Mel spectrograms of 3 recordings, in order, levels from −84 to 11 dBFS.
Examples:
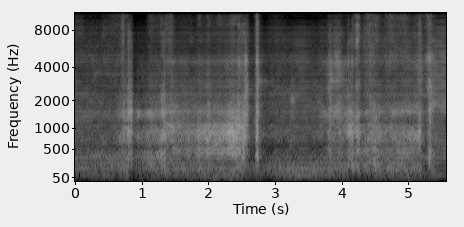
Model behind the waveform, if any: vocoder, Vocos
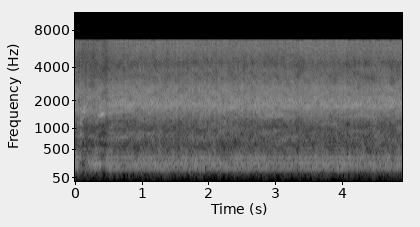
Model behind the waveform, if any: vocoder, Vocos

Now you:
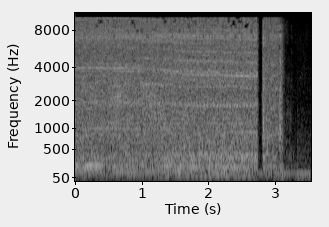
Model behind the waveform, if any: none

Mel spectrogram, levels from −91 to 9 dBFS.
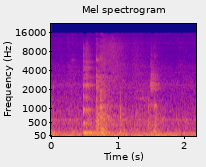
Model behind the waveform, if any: none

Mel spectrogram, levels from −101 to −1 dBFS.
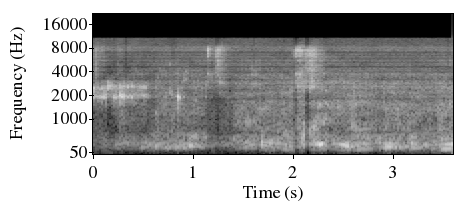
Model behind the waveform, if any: codec, SNAC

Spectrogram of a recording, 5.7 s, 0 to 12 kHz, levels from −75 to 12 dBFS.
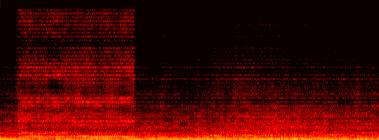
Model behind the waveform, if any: codec, SNAC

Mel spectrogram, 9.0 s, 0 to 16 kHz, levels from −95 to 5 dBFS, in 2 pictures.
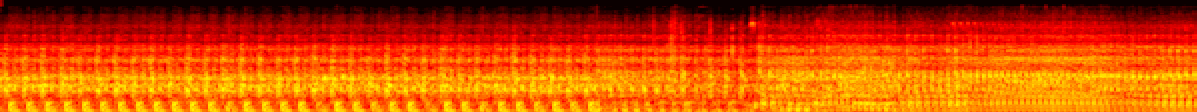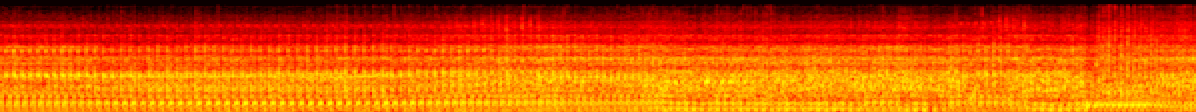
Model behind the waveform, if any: none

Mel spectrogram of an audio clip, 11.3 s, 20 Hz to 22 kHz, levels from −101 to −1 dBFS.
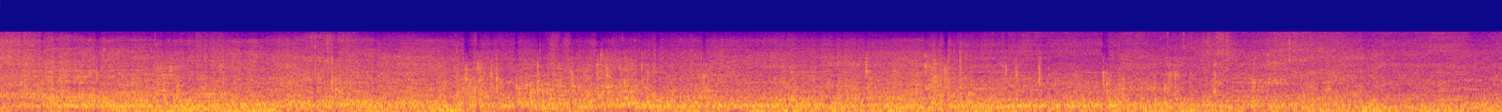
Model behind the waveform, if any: codec, SNAC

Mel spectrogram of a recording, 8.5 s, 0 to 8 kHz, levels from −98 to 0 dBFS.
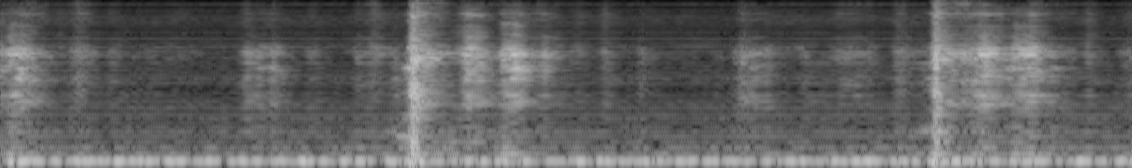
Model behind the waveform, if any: vocoder, HiFi-GAN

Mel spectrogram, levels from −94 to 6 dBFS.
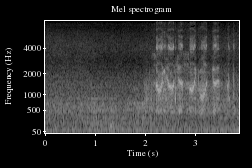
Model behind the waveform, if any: none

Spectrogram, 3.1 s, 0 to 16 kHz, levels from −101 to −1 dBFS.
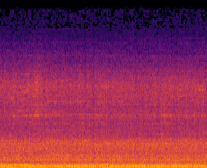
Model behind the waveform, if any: none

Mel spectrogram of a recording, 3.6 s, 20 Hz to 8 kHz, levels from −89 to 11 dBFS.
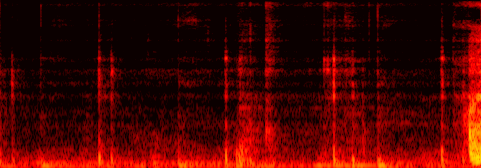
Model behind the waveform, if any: codec, SNAC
